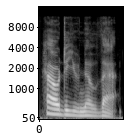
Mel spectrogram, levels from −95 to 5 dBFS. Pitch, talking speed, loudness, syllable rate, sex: 130 Hz, 235 wpm, -18 LUFS, 4.9 syllables/s, male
